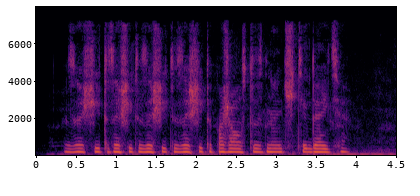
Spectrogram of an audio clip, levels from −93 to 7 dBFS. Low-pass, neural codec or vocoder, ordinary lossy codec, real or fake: 7.2 kHz; codec, 16 kHz, 4 kbps, FreqCodec, larger model; MP3, 48 kbps; fake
